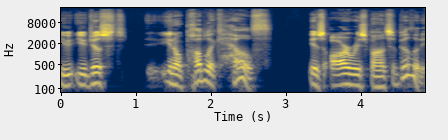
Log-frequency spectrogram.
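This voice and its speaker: The speaker has a Midwestern accent. The pace is fairly slow. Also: man. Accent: American Midwest. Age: 60s. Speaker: philosophy professor. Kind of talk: casual chat.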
